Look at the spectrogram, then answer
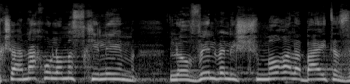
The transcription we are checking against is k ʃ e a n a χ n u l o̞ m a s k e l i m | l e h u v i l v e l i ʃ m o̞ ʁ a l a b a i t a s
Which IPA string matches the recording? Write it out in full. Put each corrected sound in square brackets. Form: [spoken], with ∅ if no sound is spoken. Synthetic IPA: k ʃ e a n a χ n u l o̞ m a s k [i] l i m | l e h [o] v i l v e l i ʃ m o̞ ʁ a l a b a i t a [z]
